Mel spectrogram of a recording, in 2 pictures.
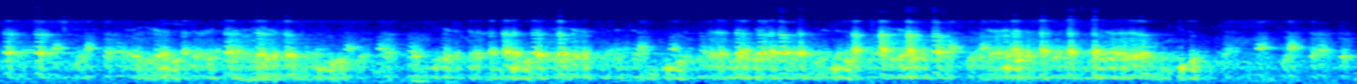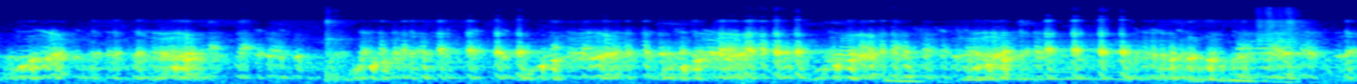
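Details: A dense frog chorus at Rainham Marshes, overlapping rattling, croaking calls that pulse on without a break.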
